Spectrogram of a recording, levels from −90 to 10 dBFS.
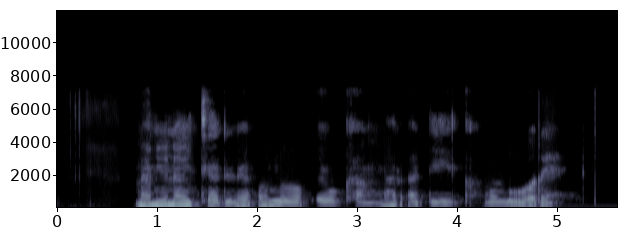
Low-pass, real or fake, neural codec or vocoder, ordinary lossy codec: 7.2 kHz; fake; codec, 16 kHz, 4 kbps, X-Codec, HuBERT features, trained on balanced general audio; none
